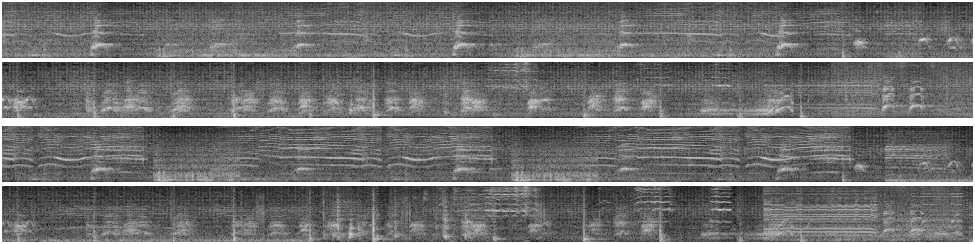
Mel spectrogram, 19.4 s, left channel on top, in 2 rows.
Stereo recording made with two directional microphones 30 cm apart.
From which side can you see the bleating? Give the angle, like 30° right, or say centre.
60° right.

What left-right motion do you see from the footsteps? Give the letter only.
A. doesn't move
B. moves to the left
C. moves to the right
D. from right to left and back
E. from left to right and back
E.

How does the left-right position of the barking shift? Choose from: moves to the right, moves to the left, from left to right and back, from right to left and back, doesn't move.
doesn't move.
